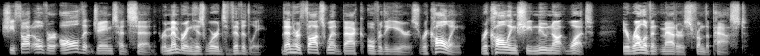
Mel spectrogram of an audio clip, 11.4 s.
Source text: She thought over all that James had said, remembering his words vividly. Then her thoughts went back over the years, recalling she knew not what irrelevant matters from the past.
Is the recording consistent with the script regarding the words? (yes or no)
no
